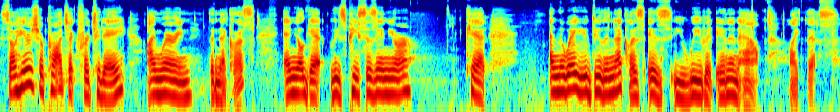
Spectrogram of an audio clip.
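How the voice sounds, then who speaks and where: A woman's voice: sits low, lively intonation, measured pace, creaky, a little mellow, no room sound, clean studio sound. A woman children's librarian talking at storytime, explaining things simply for young children. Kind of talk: children's storytime craft talk.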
